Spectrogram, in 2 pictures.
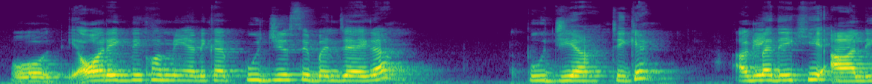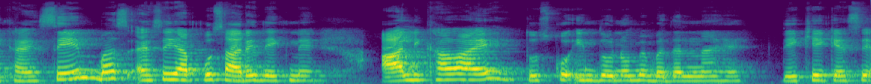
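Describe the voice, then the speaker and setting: A woman teaching a Hindi grammar lesson, explaining step by step and asking and answering her own questions. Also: fairly high pitch. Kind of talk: classroom-style online lesson. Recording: echoey room.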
